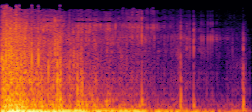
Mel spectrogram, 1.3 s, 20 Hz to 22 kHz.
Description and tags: An edited, impactful sound of concrete or the "boulder crashing noise" made from playing with the now demolished bits of rebar, concrete and dangerous refuse near Glasgow, Maxwell Drive. This recording was fairly difficult to attain and required layering, use of EQ to cut out the motorway sound.
2021: Nothing is left of the buildings except the flats are now apartments. So this sample is a bit of history.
